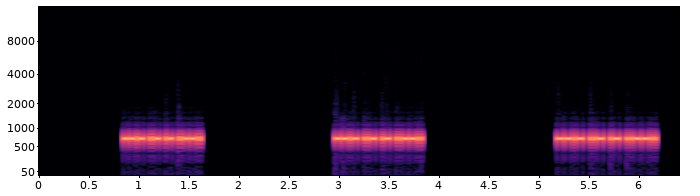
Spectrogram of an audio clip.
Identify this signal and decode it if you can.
Morse code, heard as a keyed tone, about 62 wpm, 700 Hz. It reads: QUA? QUA? QUA?
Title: Speed-Racing Q-Codes - 50wpm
